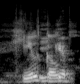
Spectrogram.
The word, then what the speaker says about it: Hillcoat: Es una película del 2009 dirigida por John, no sé cómo se pronuncia, Hillcoat. – Hillcoat.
